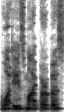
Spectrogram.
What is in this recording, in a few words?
Male Mech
